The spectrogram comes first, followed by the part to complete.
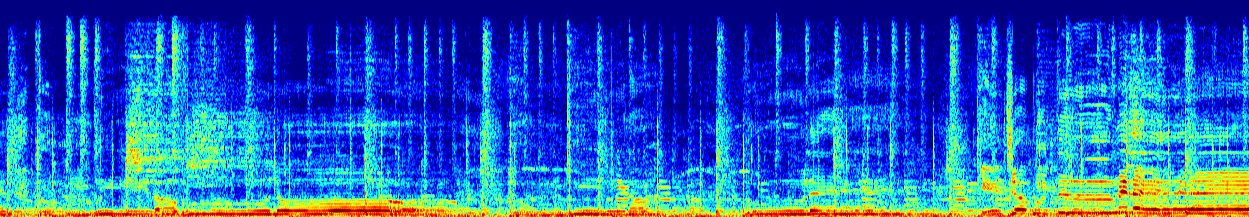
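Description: Live band music: a male vocalist sings long, held, wavering notes over drums, bass and cymbals.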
